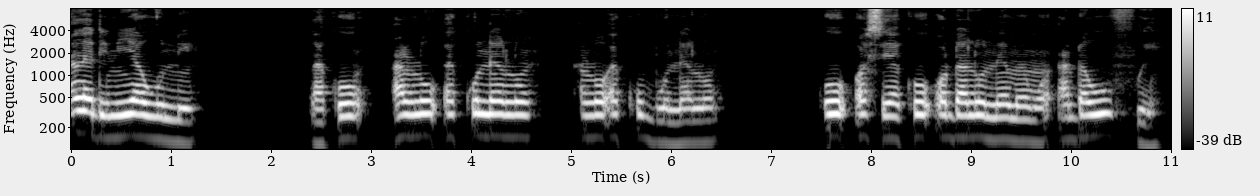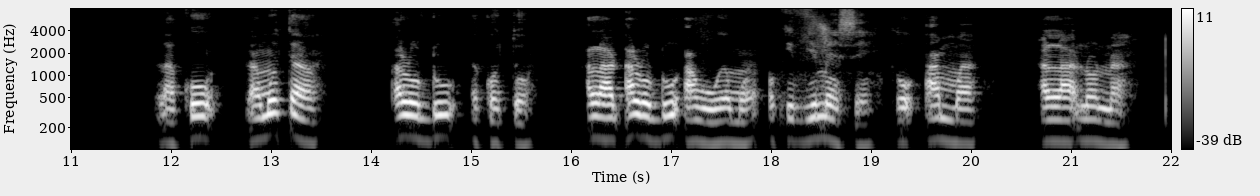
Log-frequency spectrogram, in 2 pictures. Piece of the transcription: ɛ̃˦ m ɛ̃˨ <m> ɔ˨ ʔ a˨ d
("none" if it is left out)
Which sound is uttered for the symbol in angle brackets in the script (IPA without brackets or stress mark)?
m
